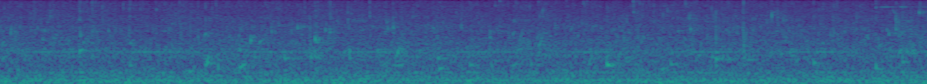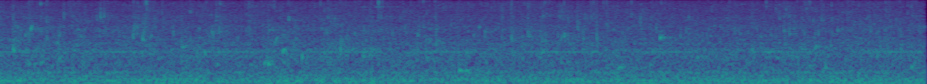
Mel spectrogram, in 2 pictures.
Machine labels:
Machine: pump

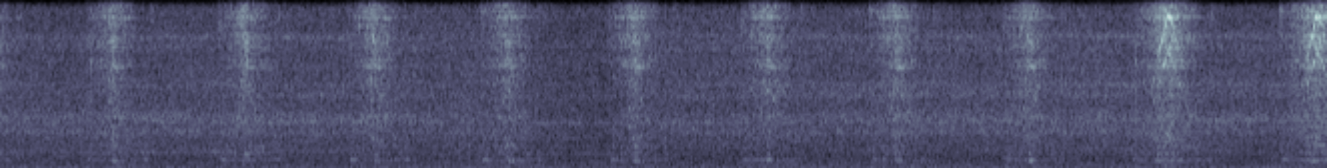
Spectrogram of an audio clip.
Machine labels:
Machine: slide rail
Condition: normal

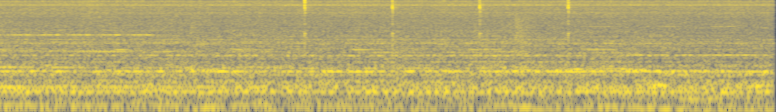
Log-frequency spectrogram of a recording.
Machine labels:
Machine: valve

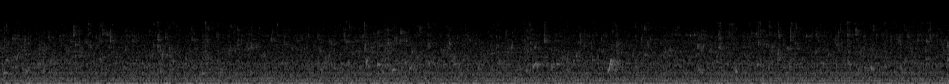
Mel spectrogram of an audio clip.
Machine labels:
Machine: pump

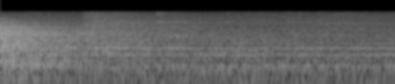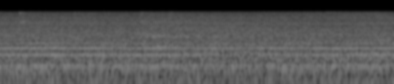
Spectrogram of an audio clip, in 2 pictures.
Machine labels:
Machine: fan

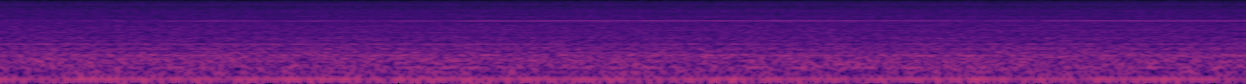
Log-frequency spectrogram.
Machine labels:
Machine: pump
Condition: normal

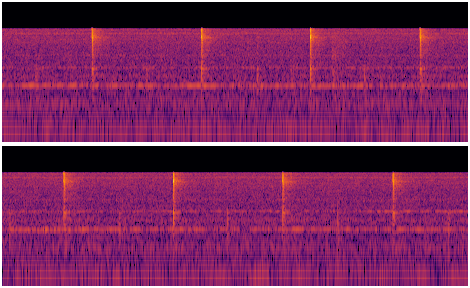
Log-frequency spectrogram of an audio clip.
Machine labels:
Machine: valve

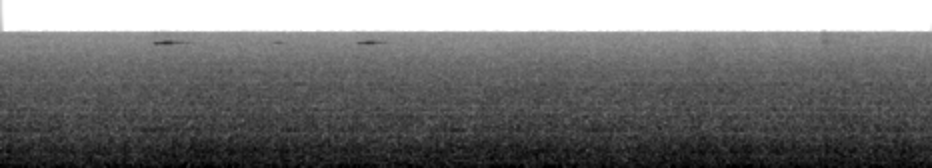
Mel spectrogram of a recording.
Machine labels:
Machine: fan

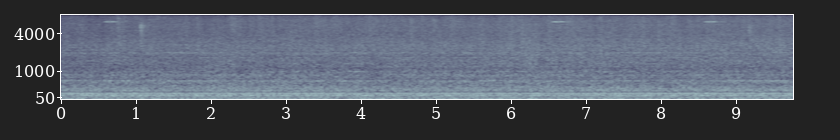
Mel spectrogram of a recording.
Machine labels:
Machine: fan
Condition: normal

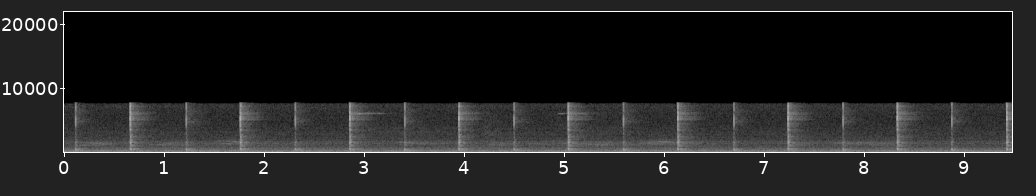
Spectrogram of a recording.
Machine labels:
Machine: valve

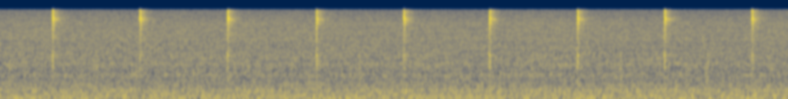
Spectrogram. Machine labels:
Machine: valve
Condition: normal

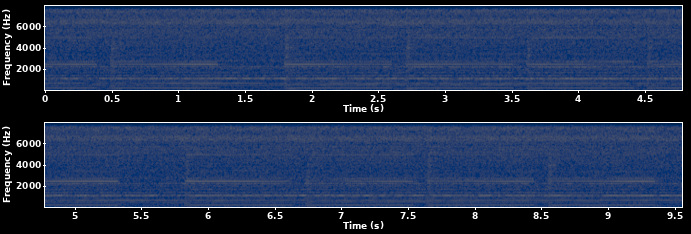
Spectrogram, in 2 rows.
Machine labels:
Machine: slide rail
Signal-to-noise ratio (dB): 0 dB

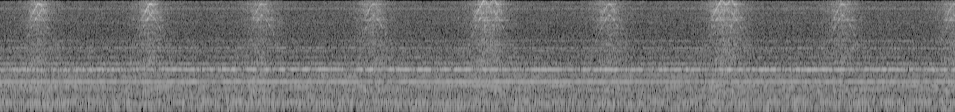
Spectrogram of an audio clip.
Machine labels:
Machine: slide rail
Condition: normal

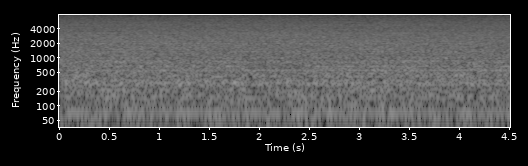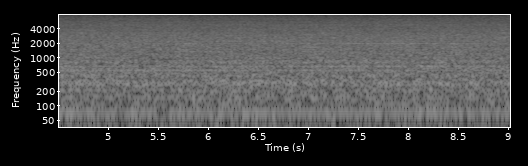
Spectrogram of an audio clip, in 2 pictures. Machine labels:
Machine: fan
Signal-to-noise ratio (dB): -6 dB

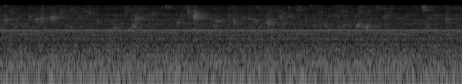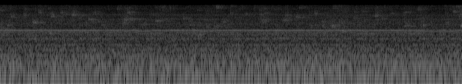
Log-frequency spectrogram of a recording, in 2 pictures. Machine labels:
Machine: pump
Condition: normal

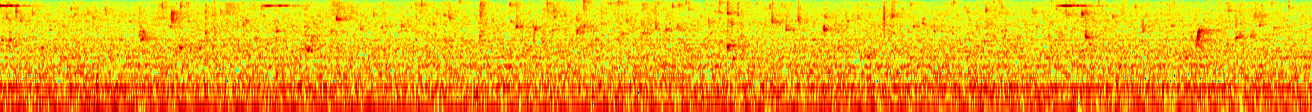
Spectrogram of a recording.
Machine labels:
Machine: pump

